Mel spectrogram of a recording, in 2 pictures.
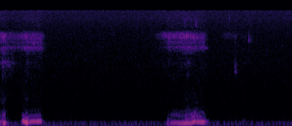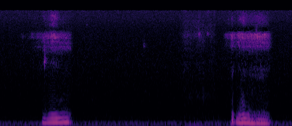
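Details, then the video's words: Aged male cat with sleep apnea snoring as he sleeps: four short, gravelly snores spaced about three seconds apart, each a low rasp with a breathy hiss, with quiet gaps between. "고양이 코골이+수면무호흡증"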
